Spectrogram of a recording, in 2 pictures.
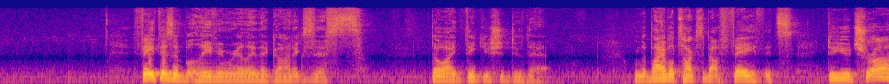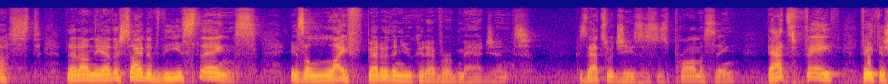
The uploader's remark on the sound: This is audio ripped from the Live Service video.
